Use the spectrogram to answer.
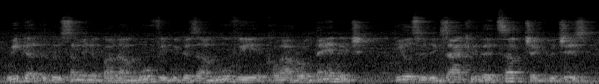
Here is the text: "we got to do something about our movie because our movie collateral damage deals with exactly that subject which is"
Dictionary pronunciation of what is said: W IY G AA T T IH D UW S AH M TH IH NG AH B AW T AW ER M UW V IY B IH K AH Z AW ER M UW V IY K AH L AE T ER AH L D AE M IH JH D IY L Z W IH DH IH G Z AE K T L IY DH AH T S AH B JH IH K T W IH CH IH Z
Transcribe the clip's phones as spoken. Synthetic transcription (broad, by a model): W IY G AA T T IH D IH S AH M TH IH NG AH B AW T AW ER M UW V IY B IH K AH Z AW ER M UW V IY K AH L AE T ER L D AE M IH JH D IY L Z W IH DH IH G Z AE K T L IY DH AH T S AH B JH IH K T W IH CH IH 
